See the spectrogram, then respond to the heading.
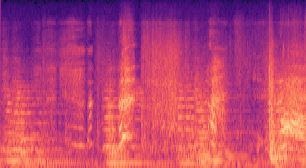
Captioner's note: Hundra grunting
